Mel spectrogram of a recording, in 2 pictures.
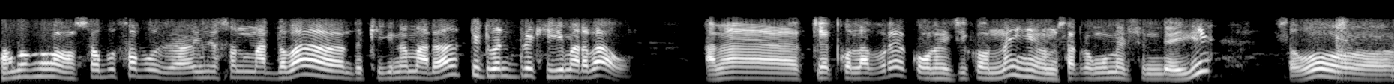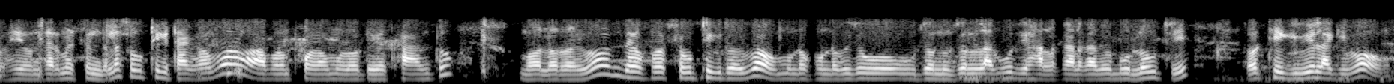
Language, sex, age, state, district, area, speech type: Odia, male, 45-60, Odisha, Angul, rural, conversation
